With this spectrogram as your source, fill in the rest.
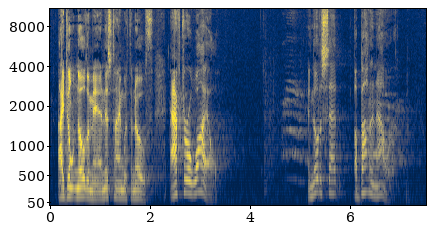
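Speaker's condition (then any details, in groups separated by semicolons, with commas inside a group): No condition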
